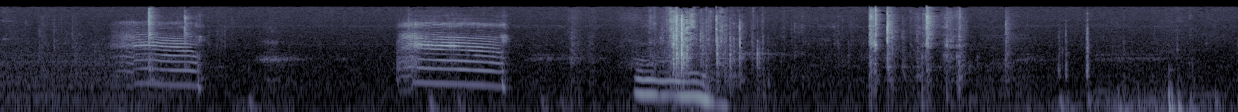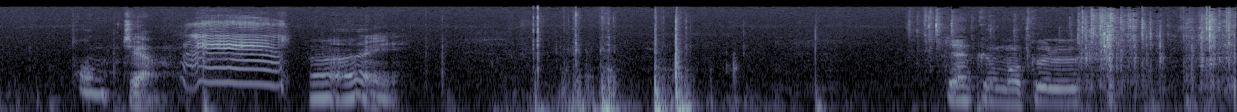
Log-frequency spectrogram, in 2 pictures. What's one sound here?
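A cat meows loudly and repeatedly up close.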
